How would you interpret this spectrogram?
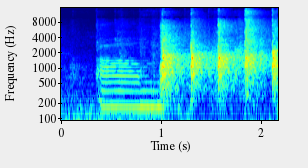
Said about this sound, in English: That clapping is not for me. That clapping is for whatever this program has helped me do.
